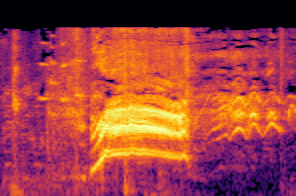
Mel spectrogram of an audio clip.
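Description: A woman shrieks loudly close by.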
